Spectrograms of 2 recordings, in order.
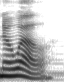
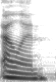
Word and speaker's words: Noel: "Oh, and Patricia, my name is Noel, not Ellen."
